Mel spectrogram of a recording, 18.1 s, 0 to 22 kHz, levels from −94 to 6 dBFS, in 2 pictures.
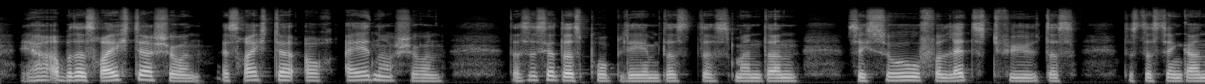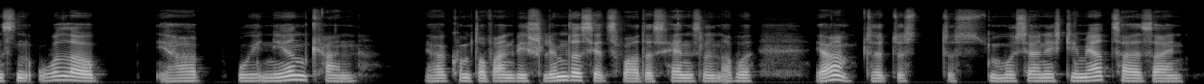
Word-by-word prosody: Ja, 175 +2 -1
aber 180 0 +3
das 185 -3 +5
reicht 180 +6 +6
ja 205 -2 +8
schon. 150 -6 0
Es 170 +1 -2
reicht 195 +1 +2
ja 190 - +6
auch 170 0 -2
1 185 0 +1
schon. 150 -1 -3 0.5
Das - - -3
ist 195 +1 -3
ja 200 - +4
das 170 -2 +5
Problem, 150 -1 -1
dass 150 +1 -3
dass 155 +1 -5
man 155 -1 0
dann 155 0 +2 0.3
sich 160 0 0
so 175 +1 +3
verletzt 165 +2 +1
fühlt, 155 0 -3
dass 150 -1 -3 0.3
dass - - -8
das 160 -1 -2
den 155 -2 +1
ganzen 150 0 +1
Urlaub, 170 -5 +1 0.4
ja, 150 +2 -5 0.3
ruinieren 160 +7 +1
kann. 140 -3 -5 0.5
Ja, 145 +1 -4
kommt 155 0 -4
drauf 145 - 0
an, 150 0 0
wie 150 - +1
schlimm 155 +6 +2
das 180 -1 +2
jetzt - - -3
war, 140 0 0
das 130 0 -3
Hänseln, 145 -1 -1
aber 150 -1 -3 0.4
ja, 210 -5 +4
da 140 -1 -3
das 145 -6 -8 0.2
das - - -11
muss 150 0 -3
ja 155 0 0
nicht 155 0 -3
die 160 - -1
Mehrzahl 160 -4 +1
sein. 140 0 -2
155 Hz, 185 wpm, -24 LUFS, 150-175 Hz, 0.5 s, ja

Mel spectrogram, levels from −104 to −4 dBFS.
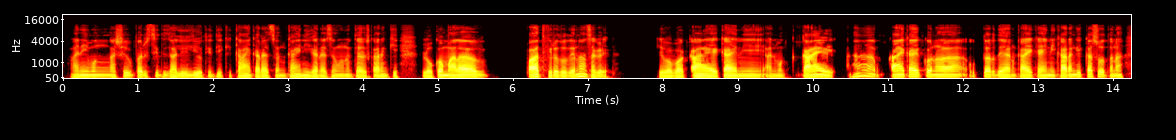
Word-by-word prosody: आणि 115 +2 -1
मग 115 0 -3
अशी 115 +2 -3
परिस्थिती 115 0 -3
झालेली 105 +1 -2
होती 95 -2 -4
ती, 100 - -4
की - - -16
काय 95 +2 0
करायचं 100 0 -1
आणि 100 - -7
काय 95 +1 -1
नाही 100 -1 -2
करायचं 95 +1 -3
म्हणून 90 -1 -6
त्यावेळेस. 90 +1 -2
कारण, 95 +1 -1
की - - -5 0.4
लोकं 110 +5 +2
मला 110 +3 +6 0.8
पाहत 125 +1 +8
फिरत 110 -1 0
होते 95 0 0
ना, 150 +2 0
सगळे, 95 -5 -1 0.5
की 95 - -8
बाबा 95 0 +2
काय 95 0 +4
आहे, 90 0 +3
काय 95 -1 +5
नाही 95 0 -4
आणि 95 +1 -6
मग 100 - -6 0.2
काय 120 +4 +5 0.4
हां, 160 -1 -2 0.2
काय-काय 130 +1 +3
कोणाला 120 -1 +1 0.2
उत्तर 120 -1 -1
द्या 115 0 +1
आणि 110 - -3
काय-काय 105 +2 +1
नाही. 110 -1 -2
कारण, 110 +3 +3
की 125 - -2
कसं 130 +2 0
होतं 95 -6 -4
ना, 115 - -2
105 Hz, 200 wpm, -24 LUFS, 95-115 Hz, 0.8 s, पाहत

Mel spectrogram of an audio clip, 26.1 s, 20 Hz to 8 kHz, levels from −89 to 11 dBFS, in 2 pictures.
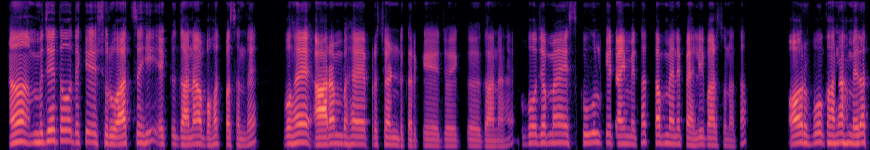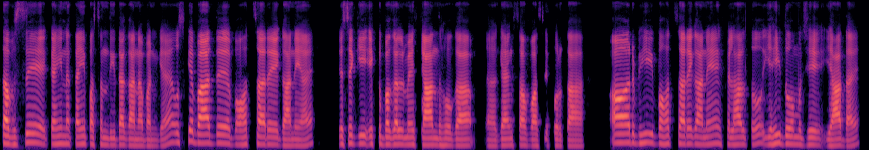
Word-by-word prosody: हाँ, 185 +2 +7
मुझे 185 +5 +2
तो 215 0 0
देखिए 180 0 -2
शुरुआत 155 0 +3
से 180 - -5
ही 180 +3 -3 0.2
1 150 0 -10
गाना 145 +2 +4
बहुत 145 +4 -4
पसंद 135 -2 -5
है, 170 +5 -4 0.4
वो 155 - +1
है 180 +3 +6 0.2
"आरंभ 155 +3 +8
है 150 -1 +3
प्रचंड" 140 -2 -4
करके 115 +1 -6
जो 115 +2 -12
एक 115 0 -9
गाना 110 -1 -4
है। - - -17 0.2
वो 170 +1 -2
जब 175 +1 0
मैं 175 0 0
स्कूल 175 +3 -6
के 175 - -1
टाइम 155 -1 +3
में 145 -1 -4
था 180 +6 -6
तब 165 -1 +2
मैंने 155 0 -1
पहली 135 -1 -2
बार 130 -1 0
सुना 120 -3 -14
था 105 - -13 0.8
और 175 +1 +5
वो 170 +3 -3
गाना 170 +1 +3
मेरा 170 +1 +1
तब 155 -3 +5
से 180 -3 -2
कहीं 150 +1 -1
न 155 0 -4
कहीं 150 +1 0
पसंदीदा 135 -2 -3
गाना 125 -1 -1
बन 115 -1 -5
गया 120 +2 -5
है। 180 - -5
उसके 185 +3 -5
बाद 170 0 +6 0.3
बहुत 140 +1 -3
सारे 145 -2 +3
गाने 120 -1 0
आए 120 +6 -3 0.4
जैसे 150 +2 -1
कि 160 +1 -3
"एक 150 +1 -7
बगल 145 0 +1
में 140 0 -1
चाँद 130 -1 +3
होगा", 125 -1 0 0.3
अ, 115 -1 -7
गैंग्स 125 0 -4
ऑफ 125 -1 0
वासेपुर 120 +1 -4
का, 110 -1 0 0.4
और 175 0 +5
भी 175 +2 -5
बहुत 155 0 -4
सारे 155 -1 +2
गाने 150 +2 -1
फिलहाल 145 0 -1
तो 155 +4 -5
यही 145 +5 -3
2 155 -1 -3
मुझे 135 -2 -5
याद 120 0 +2
आए। 120 +6 -2
145 Hz, 185 wpm, -24 LUFS, 130-165 Hz, 0.8 s, आरंभ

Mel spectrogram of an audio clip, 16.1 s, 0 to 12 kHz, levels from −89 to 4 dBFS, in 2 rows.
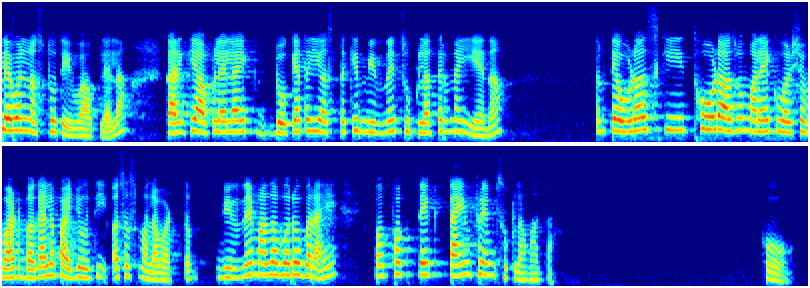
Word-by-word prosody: Level 295 -1 +7
नसतो. 255 +2 -1
तेव्हा 165 -5 -2
आपल्याला 190 - -5 0.4
कारण 240 0 +4
की 285 - +4
आपल्याला 255 0 +4
एक 265 0 -3 0.2
डोक्यातही 265 +4 +2
असतं 250 0 -3
की 290 - 0
निर्णय 255 -1 -2
चुकला 240 -3 -1
तर 270 - -1
नाहीये 250 -11 -4
ना. 190 +8 -5 1.0
तर 260 - -6
तेवढंच 290 +2 +5
की 300 -1 -3
थोडं 320 -1 +5
अजून 290 +1 +4
मला 265 -1 +3
1 270 +1 -1
वर्ष 250 0 +1
वाट 220 -3 +3
बघायला 235 +5 +3
पाहिजे 235 -5 +1
होती 220 +2 -4
असंच 240 +4 -4
मला 185 -5 -2
वाटतं. 155 +2 -7 0.3
निर्णय 225 +4 -1
माझा 285 +1 +3
बरोबर 280 -3 +3
आहे 225 +3 -1 0.4
पण 250 - -2
फक्त 290 0 -1
एक 285 0 -1
टाईम 260 +3 +3
फ्रेम 285 -3 -2
चुकला 180 -7 -8
माझा. 155 0 -12 2.1
हो. - - -7
255 Hz, 160 wpm, -22 LUFS, 225-280 Hz, 2.1 s, Level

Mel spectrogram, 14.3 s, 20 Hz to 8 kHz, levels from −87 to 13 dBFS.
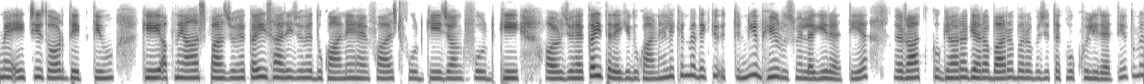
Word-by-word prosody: मैं 275 0 +3
एक 255 -1 +3
चीज़ 280 -3 +3
और 255 +1 -1
देखती 245 0 +2
हूँ 245 +2 -5 0.4
कि 260 0 +8
अपने 260 +1 -1
आस-पास 250 0 +1
जो 245 - -2
है 255 +1 -2
कई 275 +2 +5
सारी 260 -1 0
जो 250 +1 -6
है 255 0 -2
दुकानें 235 0 -2
हैं 240 -1 0
फास्ट 235 -1 -2
फूड 240 -4 -10
की, 235 0 +4
जंक 230 0 -1
फूड 240 -4 -8
की 240 0 +6 0.4
और 230 0 +2
जो 240 +2 -2
है 245 0 +4
कई 325 +1 +9
तरह 240 -5 +2
की 240 - -4
दुकानें 230 0 -5
हैं 265 - -3
लेकिन 335 +3 -4
मैं 340 -1 -3
देखती 285 +3 -1
हूँ 330 - -10
इतनी 275 +6 -1
भीड़ 285 +1 +2
उसमें 250 +1 -6
लगी 230 +1 +2
रहती 225 +1 -3
है, 285 +4 0 0.4
रात 255 +1 +2
को 275 - -6
11-11 255 +1 +1
12-12 245 +1 -1
बजे 240 +1 -8
तक 250 - -4
वो 245 - -8
खुली 235 -2 -2
रहतीं 215 +4 -4
हैं। 290 - -9
तो 325 - -11
मैं 350 - -7
245 Hz, 220 wpm, -23 LUFS, 235-265 Hz, 0.4 s, कई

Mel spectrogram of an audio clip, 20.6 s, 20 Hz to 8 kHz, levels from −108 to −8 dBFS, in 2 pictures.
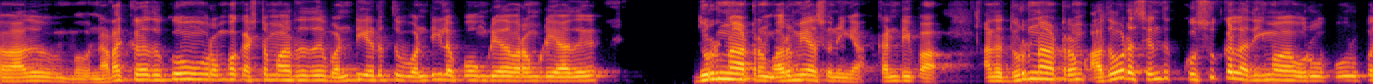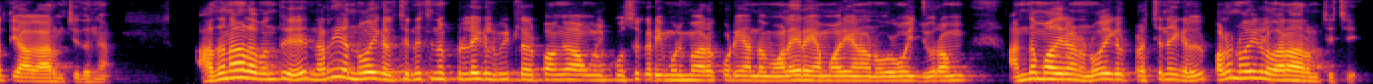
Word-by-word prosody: அது 145 +3 0
உம் 125 -2 -7
ப 105 - -6
நடக்கிறதுக்கும் 175 - +1 0.2
ரொம்ப 185 +2 -2
கஷ்டமா 170 +1 -2
இருந்தது. 165 0 -1
வண்டி 170 +6 -2
எடுத்து 170 +1 -4
வண்டில 170 +3 -1
போமுடியாது, 160 -1 +1
வர 150 - 0
முடியாது. 150 0 +2 0.9
துர்நாற்றம் 190 -8 +5
அருமையா 175 +2 +2
சொன்னீங்க 130 -5 -4 0.2
கண்டிப்பா. 150 +1 -1 0.4
அந்த 145 - +1
துர்நாற்றம். 200 -2 +2
அதோட 220 - +3
சேந்து 215 +4 -2
கொசுக்கள் 210 +1 0
அதிகமா 175 +1 -1 0.2
உரு 155 0 0 0.2
உற்பத்தி 155 0 -5
ஆக 130 - -1
ஆரம்பிச்சதுங்க. 120 -3 -7 0.8
அதனால 240 +8 +5
வந்து, 200 +1 -1 0.2
நெறைய 265 +8 0
நோய்கள் 215 -7 +3
சின்ன 200 0 0
சின்ன 215 -1 -1
பிள்ளைகள் 205 -1 +1
வீட்ல 195 -1 -4
இருப்பாங்க. 185 0 -2
அவுங்களுக்கு 175 0 -3
கொசுக்கடி 180 +1 -4
மூலமா 170 0 0
வரக்கூடிய 165 0 -3
அந்த 155 0 0
மலேரியா 160 0 +2
மாரியான 155 -1 +1
நோய், 155 +1 0
ஜுரம் 155 +2 -1 0.4
அந்த 190 +6 +1
மாதிரியான 195 -6 +4
நோய்கள், 195 -2 +1
பிரச்சனைகள் 165 -2 -2
பல 180 - +2
நோய்கள் 235 -6 +2
வர 170 - +4
ஆரம்பிச்சிச்சி. 140 -3 -8
170 Hz, 155 wpm, -23 LUFS, 155-195 Hz, 0.9 s, துர்நாற்றம்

